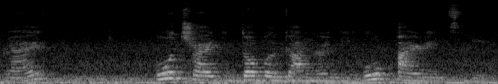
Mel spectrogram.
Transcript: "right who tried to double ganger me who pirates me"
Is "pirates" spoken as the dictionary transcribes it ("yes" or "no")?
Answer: yes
